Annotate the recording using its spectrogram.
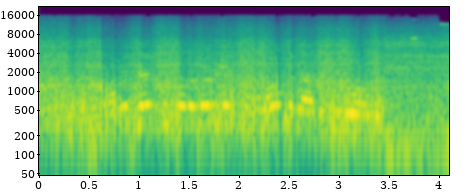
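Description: A steady rushing noise of vehicles moving along a road, with voices calling over it; the rush drops away about three and a half seconds in.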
